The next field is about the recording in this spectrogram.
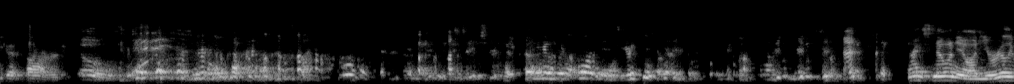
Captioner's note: laughter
